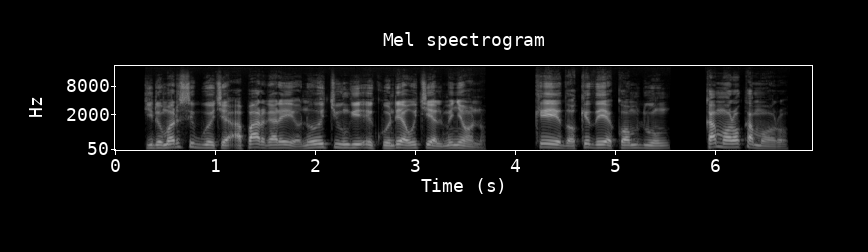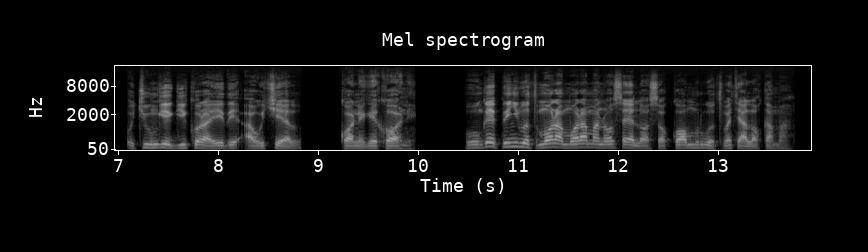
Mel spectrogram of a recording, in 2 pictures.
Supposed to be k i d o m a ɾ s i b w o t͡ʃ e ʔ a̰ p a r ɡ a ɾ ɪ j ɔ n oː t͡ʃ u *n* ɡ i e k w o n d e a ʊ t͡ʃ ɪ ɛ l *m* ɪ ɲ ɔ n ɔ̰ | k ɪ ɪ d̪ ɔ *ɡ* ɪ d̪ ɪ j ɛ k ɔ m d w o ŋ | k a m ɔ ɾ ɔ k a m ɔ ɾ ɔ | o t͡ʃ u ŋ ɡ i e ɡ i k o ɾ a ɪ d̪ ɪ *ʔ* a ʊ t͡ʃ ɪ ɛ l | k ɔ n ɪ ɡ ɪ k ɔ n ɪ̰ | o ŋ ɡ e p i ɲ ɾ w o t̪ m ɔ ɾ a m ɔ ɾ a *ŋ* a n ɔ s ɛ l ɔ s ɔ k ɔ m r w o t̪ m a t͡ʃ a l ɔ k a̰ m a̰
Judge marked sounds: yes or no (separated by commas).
no, yes, no, yes, no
